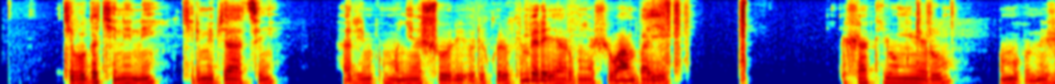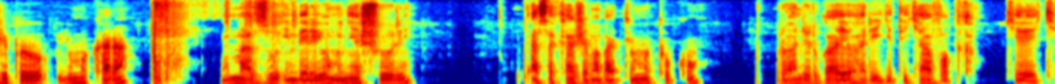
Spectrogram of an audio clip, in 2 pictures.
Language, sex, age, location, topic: Kinyarwanda, male, 18-24, Nyagatare, education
